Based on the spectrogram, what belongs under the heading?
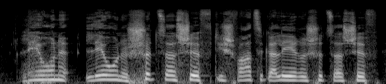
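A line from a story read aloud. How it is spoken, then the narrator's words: Feverish dying shriek. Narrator (German): kreischte der Sterbende im Fiebertraum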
